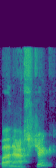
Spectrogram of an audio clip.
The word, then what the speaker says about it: Fanashik: My name is Miss Fanashik, and in case you're a little intimidated, it's phonetically spelled there, so Fanashik.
